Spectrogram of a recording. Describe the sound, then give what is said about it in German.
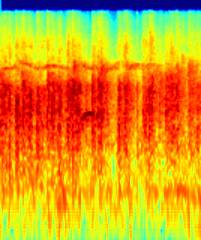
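Steady crowd applause at Apfelwein-Wagner for a prize draw winner, a dense wash of many hands clapping at an even, fairly loud level for a few seconds, with a faint murmur of voices mixed in. “Tosenden Applaus bitte hier bei Apfelwein-Wagner, meine Damen und Herren.”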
